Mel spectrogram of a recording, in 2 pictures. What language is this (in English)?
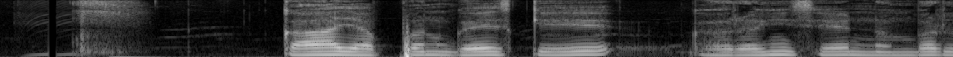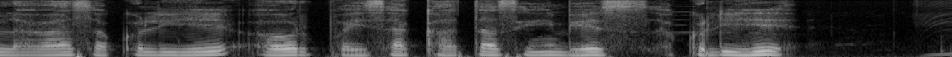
Magahi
